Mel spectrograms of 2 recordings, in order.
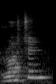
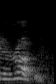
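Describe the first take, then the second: First: The middle t is clearly pronounced. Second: The middle t is replaced by a glottal stop. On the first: The speaker calls it right. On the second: The speaker calls it wrong.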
